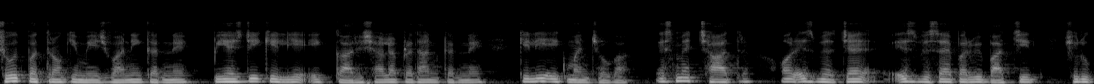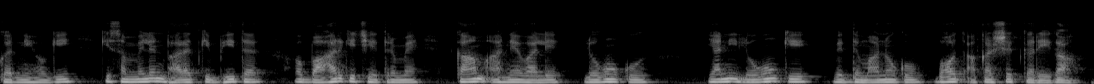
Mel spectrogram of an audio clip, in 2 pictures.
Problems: constant background noise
